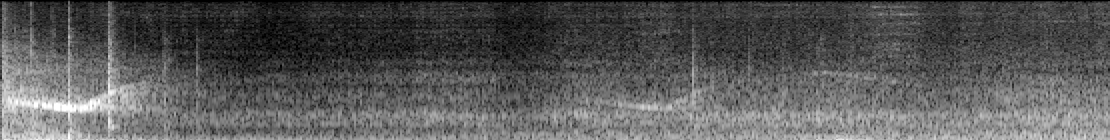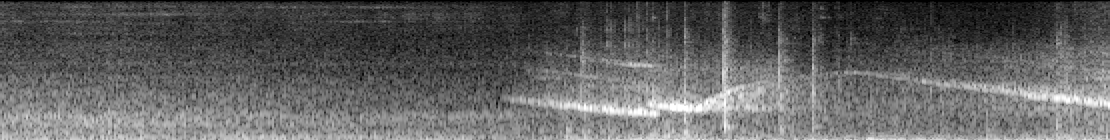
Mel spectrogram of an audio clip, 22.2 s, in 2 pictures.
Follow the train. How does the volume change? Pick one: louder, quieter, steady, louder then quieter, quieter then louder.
louder then quieter.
